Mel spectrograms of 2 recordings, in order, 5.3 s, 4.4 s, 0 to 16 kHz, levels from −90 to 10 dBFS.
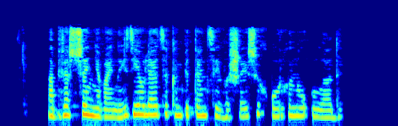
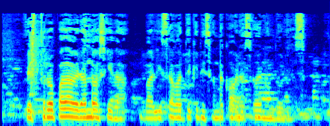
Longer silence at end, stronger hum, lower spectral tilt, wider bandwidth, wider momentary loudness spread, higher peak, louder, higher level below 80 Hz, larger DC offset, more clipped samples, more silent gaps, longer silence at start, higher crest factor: first, 0.75 s vs 0 s; neither; about the same, -3.5 dB/octave vs -4.5 dB/octave; second, 8.2 kHz vs 11.5 kHz; about the same, 12 LU vs 11 LU; second, -10 dBFS vs -2 dBFS; second, -27 LUFS vs -20 LUFS; second, -68 dBFS vs -54 dBFS; neither; neither; first, 3.58-3.63 s vs none; first, 0.65 s vs 0.05 s; about the same, 18 dB vs 18 dB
